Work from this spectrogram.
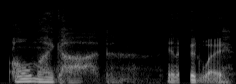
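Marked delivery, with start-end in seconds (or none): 0.1-1.0 breathless whispered awe; awed whisper. Retold or imitated. Scientist marveling at creation, awed whisper. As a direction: hush it like you're stunned by beauty.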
